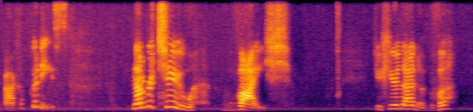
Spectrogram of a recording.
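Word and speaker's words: weich: Number two, vice. Do you hear that VV? How we pronounce our W's? Like a V.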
